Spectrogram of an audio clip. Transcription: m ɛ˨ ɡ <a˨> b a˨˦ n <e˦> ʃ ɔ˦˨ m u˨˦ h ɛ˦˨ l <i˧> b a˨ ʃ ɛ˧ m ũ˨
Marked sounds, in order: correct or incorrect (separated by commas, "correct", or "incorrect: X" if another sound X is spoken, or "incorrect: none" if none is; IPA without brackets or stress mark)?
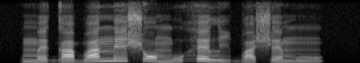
correct, correct, incorrect: i˨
